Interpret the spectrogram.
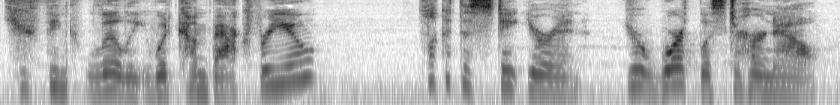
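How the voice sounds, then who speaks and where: A woman's voice: mid-range voice, animated, moderate pace, a little mellow, a little hiss or hum, natural voice. An actress playing a tough, determined teenage girl in a video game, speaking in a firm, blunt, controlled way. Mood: stern.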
